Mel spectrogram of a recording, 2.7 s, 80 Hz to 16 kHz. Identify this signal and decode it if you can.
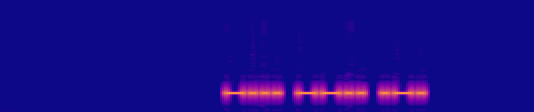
Morse code, heard as a keyed tone, about 40 wpm, 700 Hz. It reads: BZR
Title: USA Call Sign Postfixes - 3 Letters 40wpm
